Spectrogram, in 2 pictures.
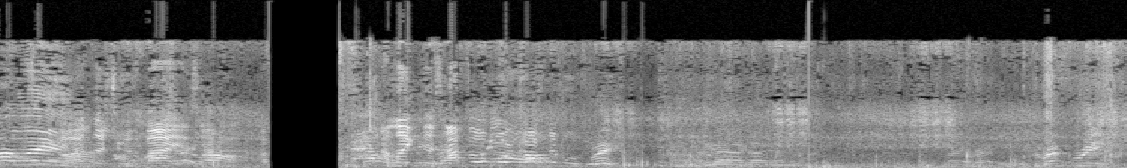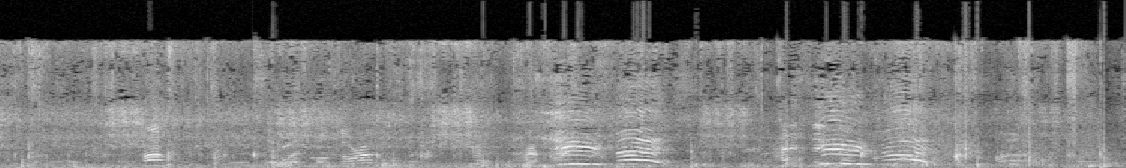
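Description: Young men shout and argue loudly nearby in a large echoing hall.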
